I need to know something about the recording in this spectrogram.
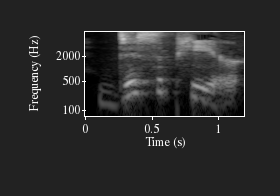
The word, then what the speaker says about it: disappear: but here it doesn't if both of these syllables received primary stress it would sound like this disappear disappear disappear but because we don't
